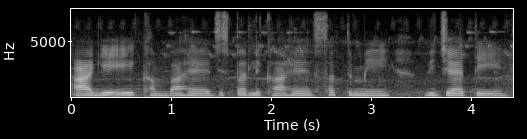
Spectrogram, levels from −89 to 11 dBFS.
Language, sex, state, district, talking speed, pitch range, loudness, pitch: Hindi, female, Uttar Pradesh, Lucknow, 135 wpm, 180-195 Hz, -22 LUFS, 185 Hz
